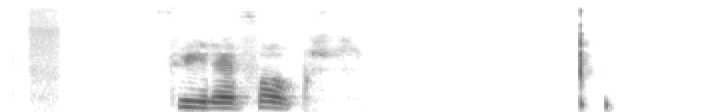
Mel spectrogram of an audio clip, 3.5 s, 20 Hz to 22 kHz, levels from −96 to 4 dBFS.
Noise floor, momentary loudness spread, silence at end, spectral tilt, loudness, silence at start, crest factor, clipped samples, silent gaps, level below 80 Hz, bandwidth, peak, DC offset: under -90 dBFS; 14 LU; 0.6 s; -4 dB/octave; -40 LUFS; 0.9 s; 26 dB; under 0.1%; 1.82-2.89 s; -88 dBFS; 16 kHz; -18 dBFS; under 0.1%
